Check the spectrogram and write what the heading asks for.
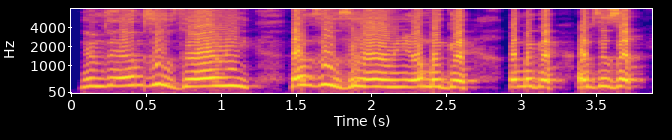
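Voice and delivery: high, loud, whiny fake apology. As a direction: ham up a terrified crybaby begging not to be hit. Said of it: "Then they'll come and say".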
